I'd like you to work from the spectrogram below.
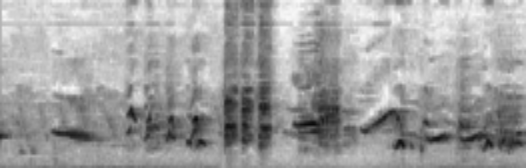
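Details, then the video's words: Oriental magpie-robin singing over a steady low hum: drawn-out whistled glides mixed with harsher, scratchy notes and short chirps. "Masteran burung Kacer/Klacer gacor dor nembak durasi panjang"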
